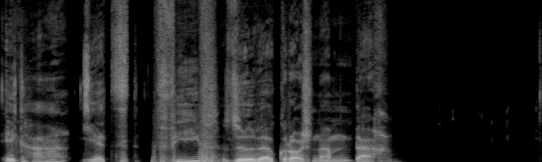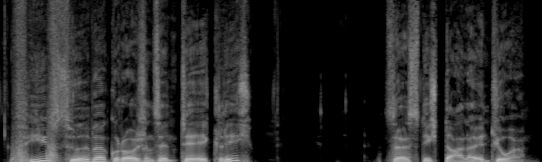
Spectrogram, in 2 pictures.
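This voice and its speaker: Storyteller, male, strong Mecklenburg Low German accent, homely reading with small stumbles, dry close recording. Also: big pitch swings, slow, long pauses, darkish tone, no room sound. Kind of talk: reading a memoir tale aloud.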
